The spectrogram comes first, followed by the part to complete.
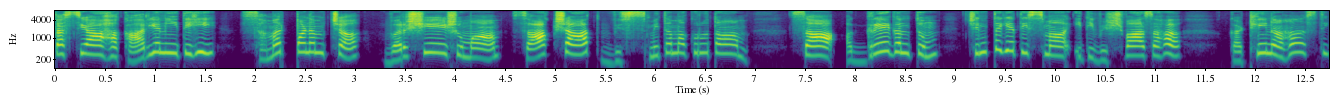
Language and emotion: Sanskrit, surprised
